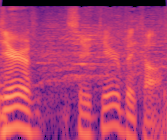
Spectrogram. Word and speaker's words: Sadyrbekov: I probably didn't say it right, but Sadirbakov of Chartiers Valley. – Sadyr Bekov. – It's spelled S-A-D-Y-R-B-E-K-O-V. Sadyr Bekov.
